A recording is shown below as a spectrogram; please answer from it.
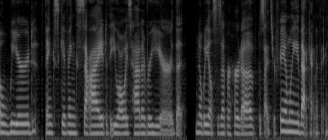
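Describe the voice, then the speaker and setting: In a normal speaking voice, a woman talks at a fairly quick pace and medium pitch on a very clean recording with a silent background. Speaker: friend interviewer. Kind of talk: casual chat. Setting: home, over tea.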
